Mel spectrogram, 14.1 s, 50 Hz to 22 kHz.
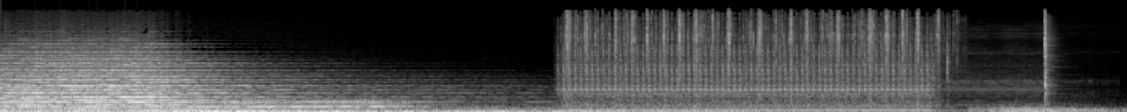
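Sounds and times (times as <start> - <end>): sharp click: 7.0 - 12.1, 13.0 - 13.3
film projector clattering: 7.0 - 12.2
low hum: 7.0 - 14.0.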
